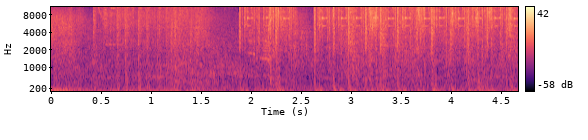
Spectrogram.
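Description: Rapid bursts of Matlock rifle fire in the video game Mass Effect 3, a loud dense fusillade of cracking shots in quick succession with a short lull midway before the firing resumes.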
